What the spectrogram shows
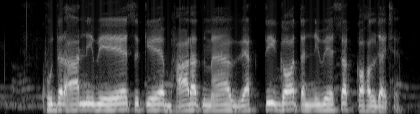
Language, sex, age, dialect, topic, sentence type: Maithili, male, 18-24, Eastern / Thethi, banking, statement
